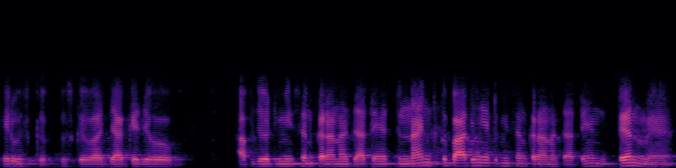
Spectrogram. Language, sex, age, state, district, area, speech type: Hindi, male, 18-30, Bihar, Samastipur, rural, conversation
